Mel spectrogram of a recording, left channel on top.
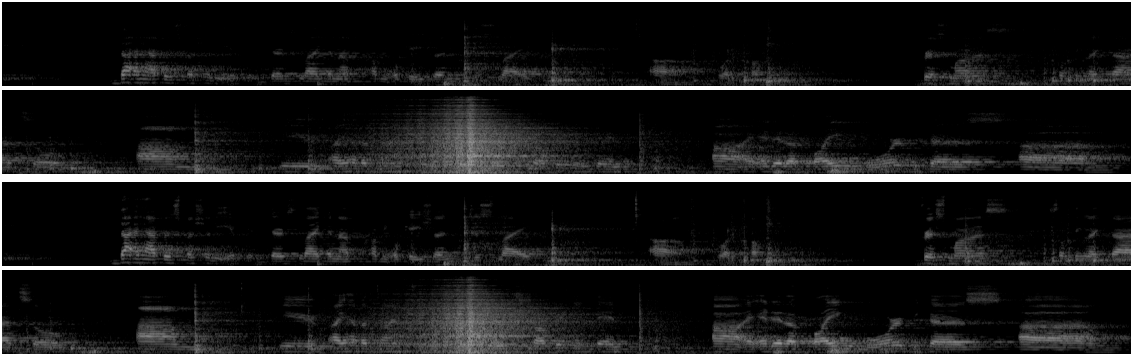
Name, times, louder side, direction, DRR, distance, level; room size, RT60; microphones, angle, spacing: voice 1, 1.1-5.3 6.5-7.8 9.2-12.2 12.6-13.3 14.1-15.6 16.0-17.5 18.4-22.4, right 3 dB, 75° right, 6 dB, 1.5 m, -45 dB
sound 1, 4.0-8.1 9.1-18.6, equal, 20° right, 1.9 m, -55 dB
sound 2, 14.4-16.8, left 1 dB, 10° left, 1.3 m, -35 dB
28.5 x 21.5 x 4.2 m, 2.5 s
head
